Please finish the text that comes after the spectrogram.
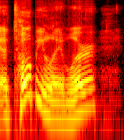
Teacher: that little continuation rise like when you say a toby labeler it feels like you know there's something else you want to say beyond that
